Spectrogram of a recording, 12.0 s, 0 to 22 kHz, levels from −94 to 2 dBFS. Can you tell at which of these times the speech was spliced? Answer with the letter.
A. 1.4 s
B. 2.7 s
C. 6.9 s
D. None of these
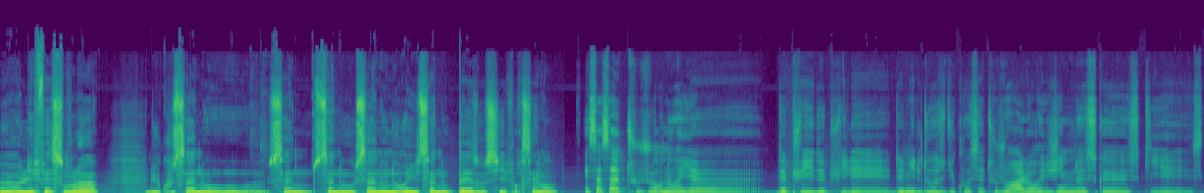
A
